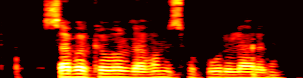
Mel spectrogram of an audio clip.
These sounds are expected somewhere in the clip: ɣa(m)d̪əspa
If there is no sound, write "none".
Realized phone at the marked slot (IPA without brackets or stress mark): m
